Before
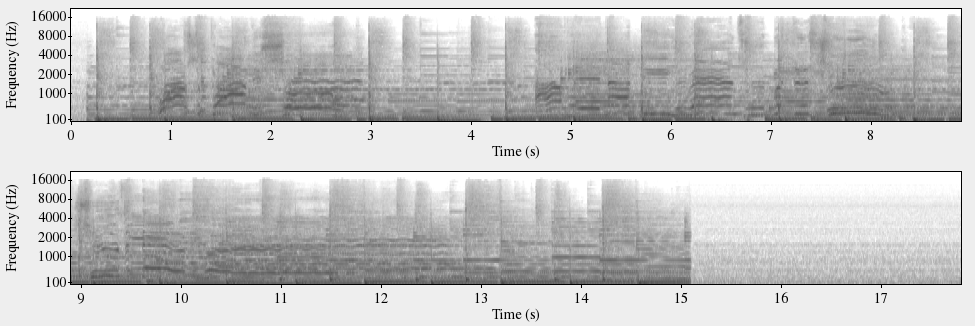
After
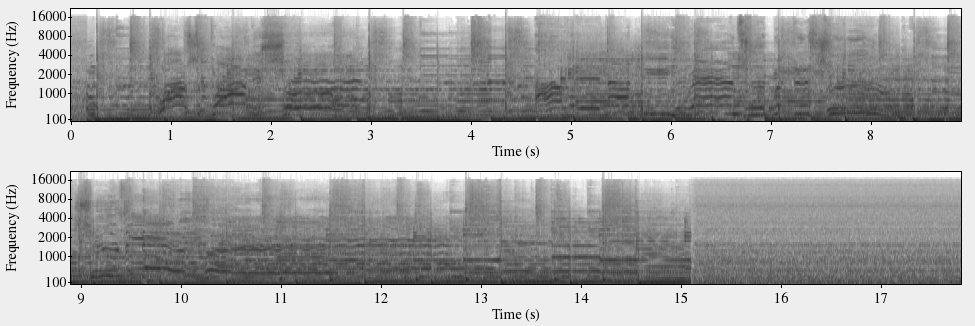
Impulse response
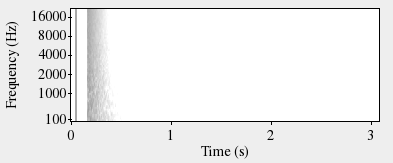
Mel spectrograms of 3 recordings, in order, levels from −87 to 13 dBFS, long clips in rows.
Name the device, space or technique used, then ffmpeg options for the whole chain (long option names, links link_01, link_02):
loud club master: -filter_complex "[0:a]asettb=1/sr,asplit=3[link_01][link_02][link_03];[link_01]atrim=end=3.894[link_04];[link_02]atrim=start=3.89:end=4.62,asetpts=PTS-STARTPTS,afade=type=in:duration=0.004:curve=qsin,afade=type=out:start_time=0.726:duration=0.004:curve=qsin,lowshelf=frequency=340:gain=-6[link_05];[link_03]atrim=start=4.616[link_06];[link_04][link_05]acrossfade=duration=0.004:curve1=hsin:curve2=qsin[link_07];[link_07][link_06]acrossfade=duration=0.004:curve1=qsin:curve2=hsin,acompressor=threshold=-28dB:ratio=2,asoftclip=type=hard:threshold=-20.5dB,alimiter=level_in=32.5dB:limit=-1dB:release=50:level=0:latency=1,volume=-1dB"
